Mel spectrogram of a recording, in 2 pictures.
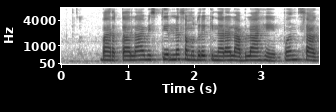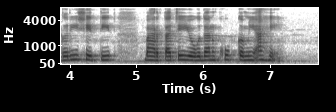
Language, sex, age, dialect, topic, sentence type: Marathi, female, 51-55, Standard Marathi, agriculture, statement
